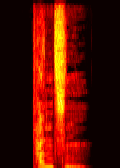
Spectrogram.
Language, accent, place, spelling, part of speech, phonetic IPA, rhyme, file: German, Germany, Berlin, Tanzen, noun, [ˈtant͡sn̩], -ant͡sn̩, De-Tanzen.ogg
- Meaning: gerund of tanzen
